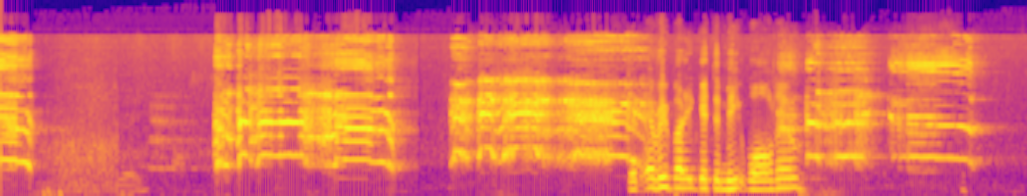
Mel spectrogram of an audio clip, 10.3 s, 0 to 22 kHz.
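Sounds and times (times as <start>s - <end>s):
pet rooster crowing: 0.0s - 0.4s, 1.6s - 6.6s, 7.9s - 10.1s
speech: 6.3s - 8.1s.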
